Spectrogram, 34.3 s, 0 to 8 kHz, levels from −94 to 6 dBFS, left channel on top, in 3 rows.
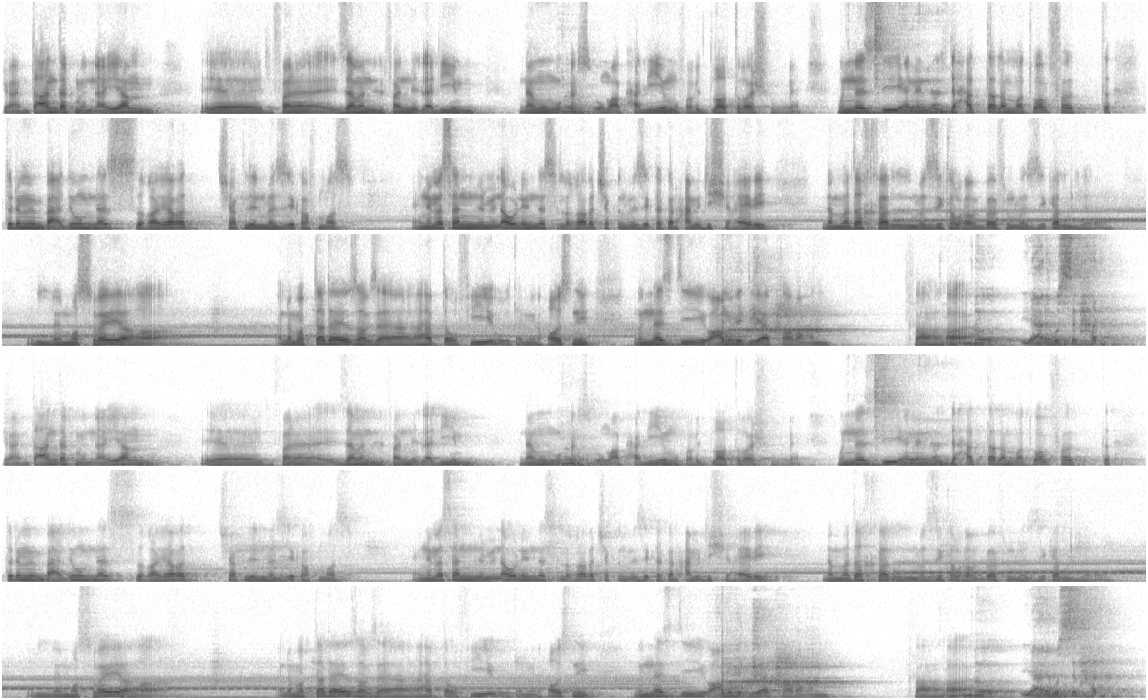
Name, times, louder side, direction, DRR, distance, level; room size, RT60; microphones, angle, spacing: voice 1, 0.0-1.6 2.0-4.7 5.2-8.0 8.4-11.1 11.5-13.4 13.6-14.9 15.5-19.1 19.6-22.5 23.1-24.8 25.6-31.2 32.0-32.6, left 4 dB, 70° left, 0.5 m, -29 dB
voice 2, 5.5-5.9 8.7-9.5 32.2-33.9, left 1 dB, 35° left, 1.5 m, -32 dB
sound 1, 13.1-31.1, right 1 dB, 15° right, 3.2 m, -42 dB
12.5 x 12.5 x 9.0 m
head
